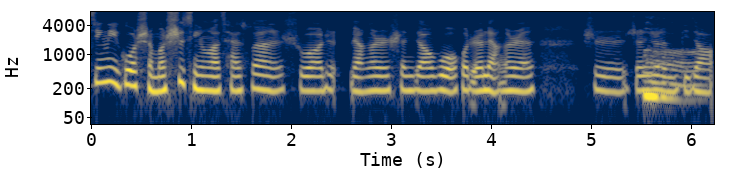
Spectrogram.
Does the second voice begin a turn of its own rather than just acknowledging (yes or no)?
yes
